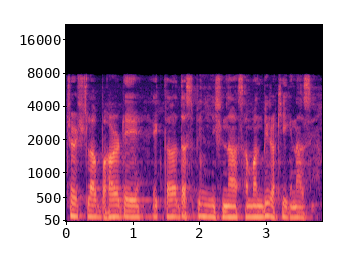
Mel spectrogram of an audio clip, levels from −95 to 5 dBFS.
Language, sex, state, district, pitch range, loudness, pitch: Nagamese, male, Nagaland, Dimapur, 110-115 Hz, -18 LUFS, 115 Hz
